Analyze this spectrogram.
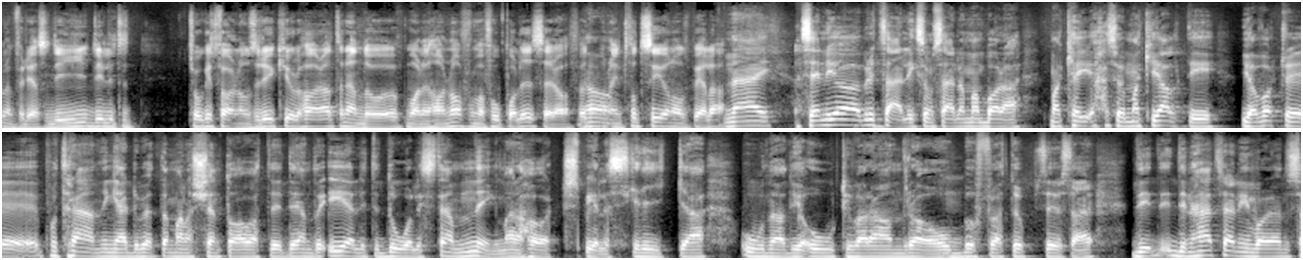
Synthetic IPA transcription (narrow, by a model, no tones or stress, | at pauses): lənfœɖɛsɔd̪ɛd̪ɛːliːt̪ə | t̪ʰɾoːkɪt̪fœːɾhɔnɔmsɔd̪ɛjɵkʰʉ̟ːlɔɦœːɾaːt̪hanɛnd̪ɔɵpːəmɑːlɪŋənhaɾɳɔnfɔɾmafuːt̪̚bɔliːsɛdɔ̰fœɾamːnhaɾɪnt̪əfɔt̪ːseːhɔnɔmspeːla̰nɛsɛnæɾjøːvɾɪt̪sɔæːɾɭɪksɔmshæːɳæɾmanbɑːɾa | mankʰanjɵasɔmankʰanjɵalt̪iːɡ | jɑːhaɾvaʈːpʰɔt̪ʰɾɛːnɪŋaɖɵveːt̪̚d̪æɾmanhaɾɕɛnt̪avat̪̚d̪ɛd̪ɛɛnd̪ɔʔæliːt̪əd̪oːlɪɡst̪ɛmnɪŋmanhaɾɦœːʈspeːləskɾiːkaʔuːnœːd̪ɪɡauːɖ̚ʈʰɪlvaɾand̪ɾaɔbɵfɾat̪ːɵpːsɛjɔsæːɾd̪ɛd̪ɛnɦæʈʰɾɛːnɪŋənvajəɛnd̪ɔs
